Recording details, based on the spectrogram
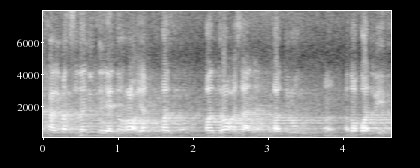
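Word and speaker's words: قدر: ya, atau am, ya, hati-hati bacanya jangan inna anzalnahu fi lailatul qadr. Jangan. Tapi kita harus berusaha membawa rohnya. Qadr, qadr, qadr. Minimal ada getaran.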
